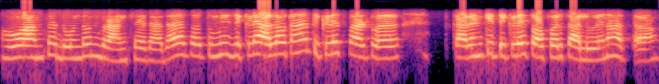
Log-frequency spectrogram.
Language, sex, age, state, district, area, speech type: Marathi, female, 30-45, Maharashtra, Thane, urban, conversation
